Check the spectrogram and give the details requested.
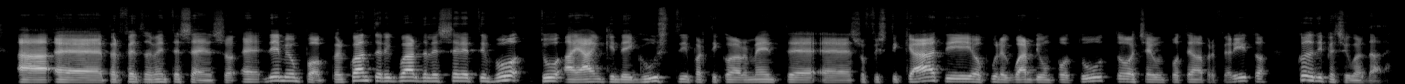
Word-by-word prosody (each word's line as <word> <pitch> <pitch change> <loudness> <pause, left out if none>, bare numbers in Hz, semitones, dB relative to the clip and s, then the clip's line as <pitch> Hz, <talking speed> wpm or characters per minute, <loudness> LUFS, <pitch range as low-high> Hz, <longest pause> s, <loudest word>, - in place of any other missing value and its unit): ha, 110 -1 +7
ehm, 105 -2 +5
perfettamente 115 +1 -3
senso. 100 -3 -3
E 120 -1 -1
dimmi 175 +3 +2
un 160 -4 -3
po', - - -2
per 115 0 -3
quanto 180 +3 +4
riguarda 160 +1 +2
le 150 0 -2
serie 155 0 -1
TV, 155 +6 0 0.2
tu 155 +1 +1
hai 115 0 +4
anche 120 0 +3
dei 115 -1 -1
gusti 135 +2 -4
particolarmente, 110 -1 -3
ehm, 100 -1 -2
sofisticati, 135 - +1
oppure 115 -1 -3
guardi 115 +1 +1
un 110 -3 -6
po' 110 -1 -6
tutto? 140 -3 -4
C'è 115 - -4
un 110 -1 -6
tuo 110 - -8
tema 110 -1 -4
preferito? 130 +2 -6 0.2
Cosa 200 -2 +1
ti 165 -2 -2
piace 115 -6 -8
guardare? 95 -2 -8
115 Hz, 155 wpm, -25 LUFS, 110-155 Hz, 0.2 s, ha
